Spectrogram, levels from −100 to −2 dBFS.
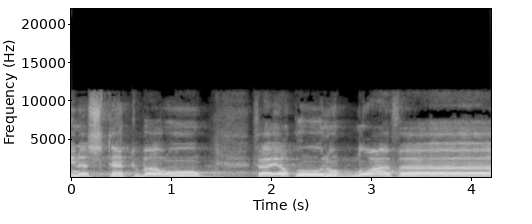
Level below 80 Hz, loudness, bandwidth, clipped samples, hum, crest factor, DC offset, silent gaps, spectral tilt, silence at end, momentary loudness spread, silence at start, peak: -58 dBFS; -19 LUFS; 11.5 kHz; under 0.1%; none; 8 dB; under 0.1%; none; -4.5 dB/octave; 0 s; 6 LU; 0 s; -10 dBFS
